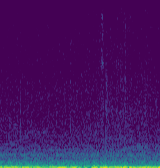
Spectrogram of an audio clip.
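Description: Steady low rumble of a car's road and engine noise heard inside the moving car's cabin.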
